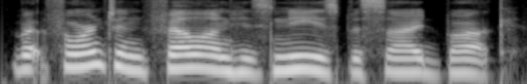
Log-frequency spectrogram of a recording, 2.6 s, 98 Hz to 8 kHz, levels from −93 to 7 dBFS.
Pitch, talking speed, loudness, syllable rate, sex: 200 Hz, 180 wpm, -14 LUFS, 4.4 syllables/s, female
